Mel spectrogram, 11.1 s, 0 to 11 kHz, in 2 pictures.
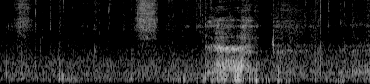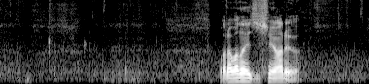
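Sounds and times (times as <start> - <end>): faint background noise: 0.0 - 11.0
light ticks: 0.1 - 3.2, 3.8 - 8.8, 9.4 - 11.0
man speaking: 8.8 - 10.1.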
